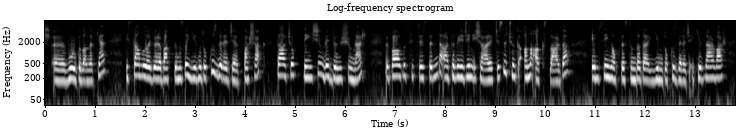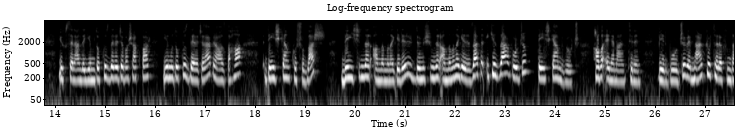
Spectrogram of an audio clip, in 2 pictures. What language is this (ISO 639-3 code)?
tur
